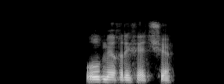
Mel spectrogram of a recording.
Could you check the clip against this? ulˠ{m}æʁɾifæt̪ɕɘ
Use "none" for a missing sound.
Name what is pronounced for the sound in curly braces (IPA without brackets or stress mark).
m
